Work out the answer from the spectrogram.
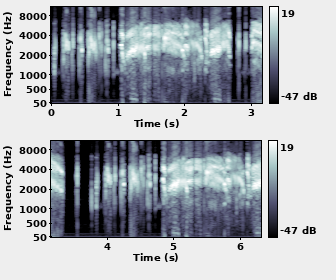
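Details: Kalimantan swiftlet calling: dense, buzzy, high chattering in long bursts broken by short pauses, like a busy flock twittering together.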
